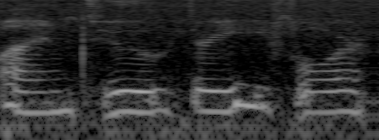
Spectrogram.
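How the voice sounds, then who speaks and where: Slow-paced woman reading a children's storybook. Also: mid-range voice, fairly even intonation, mellow, a little hiss or hum. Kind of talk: expressive picture book read-aloud.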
